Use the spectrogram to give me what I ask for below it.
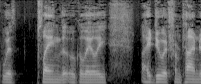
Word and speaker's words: ukulele: Or even more recently, I started playing the ukulele. I use the Hawaiian pronunciation for those of you that think I'm saying it weird.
